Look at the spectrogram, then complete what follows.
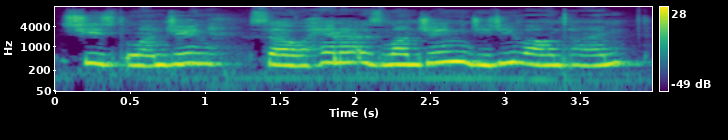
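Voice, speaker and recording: High voiced girl doing a casual show and tell, slow, stops and starts, fixes her words as she goes. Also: flat delivery, mellow, slight background noise, poor audio. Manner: halting, trailing off and self-correcting. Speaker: vlogger giving a tour of a toy horse barn. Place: indoors at home, room with wooden floor. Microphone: handheld camera, speaker behind it.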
